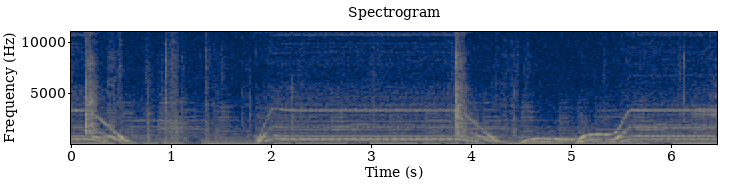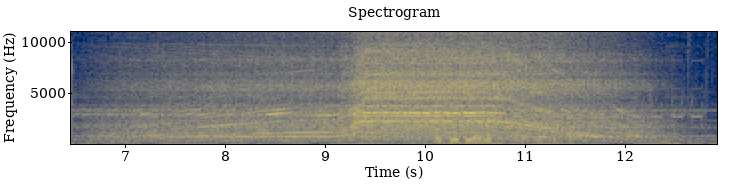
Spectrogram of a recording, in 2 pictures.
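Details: New Exway X1 Pro hub-drive electric skateboard powering up with its controller turned on: a quick run of rising and falling electronic chirps, then a steady whir; normal, healthy startup beeps.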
